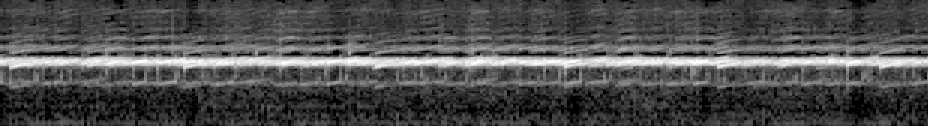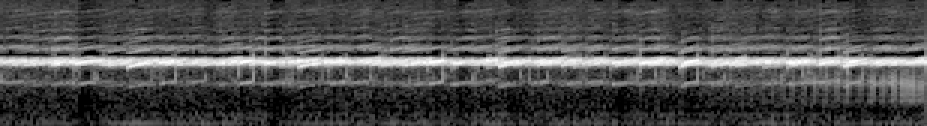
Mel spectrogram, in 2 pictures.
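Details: Spring peepers calling together at a frog pond at night early in the year: a dense, unbroken chorus of high, shrill peeps forming a steady ringing wall of sound, with no pauses.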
